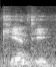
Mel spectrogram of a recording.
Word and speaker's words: Chianti: today's not a good day for me in pronunciation we're going to talk Italy and we're going to talk Chianti not chanti Classico but Canty rufina uh there are seven zones in Italy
